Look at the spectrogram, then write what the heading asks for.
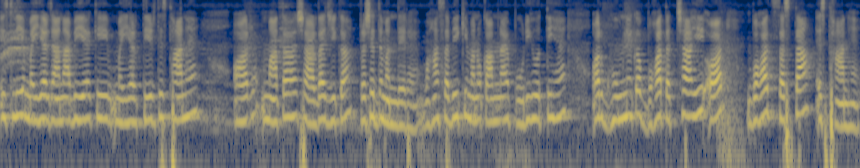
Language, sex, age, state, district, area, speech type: Hindi, female, 18-30, Madhya Pradesh, Katni, urban, spontaneous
